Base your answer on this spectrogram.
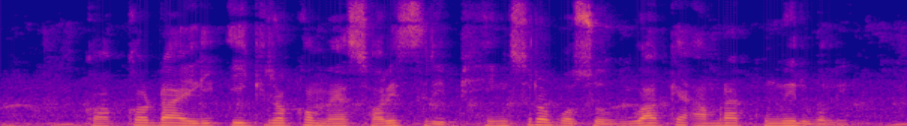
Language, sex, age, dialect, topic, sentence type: Bengali, male, 25-30, Jharkhandi, agriculture, statement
